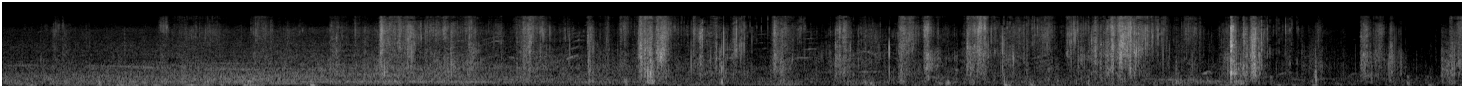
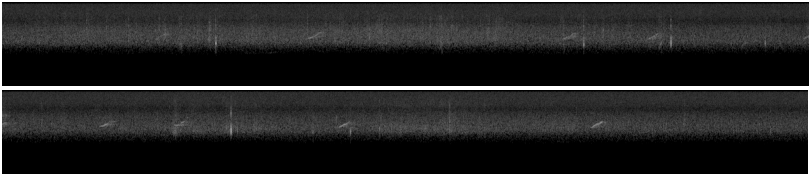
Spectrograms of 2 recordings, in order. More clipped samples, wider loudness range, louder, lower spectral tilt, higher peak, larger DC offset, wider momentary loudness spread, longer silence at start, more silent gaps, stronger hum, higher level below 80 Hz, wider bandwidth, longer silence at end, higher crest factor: neither; first, 7 LU vs 1 LU; first, -30 LUFS vs -34 LUFS; first, -0.5 dB/octave vs 12 dB/octave; first, 0 dBFS vs -10 dBFS; neither; first, 17 LU vs 3 LU; about the same, 0 s vs 0 s; neither; neither; first, -56 dBFS vs under -90 dBFS; second, 11.5 kHz vs over 20 kHz; about the same, 0 s vs 0 s; about the same, 32 dB vs 28 dB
